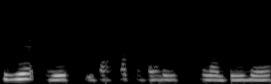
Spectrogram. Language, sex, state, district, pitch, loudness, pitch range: Hindi, female, Bihar, Lakhisarai, 205 Hz, -30 LUFS, 200-220 Hz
